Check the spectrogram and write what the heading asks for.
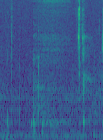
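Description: A few faint clicks and taps from desoldering a transistor on a circuit board with a soldering iron and a solder sucker, over low room noise.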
